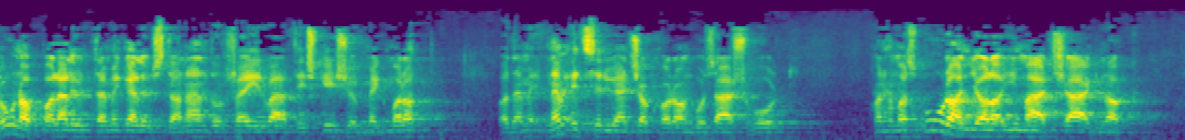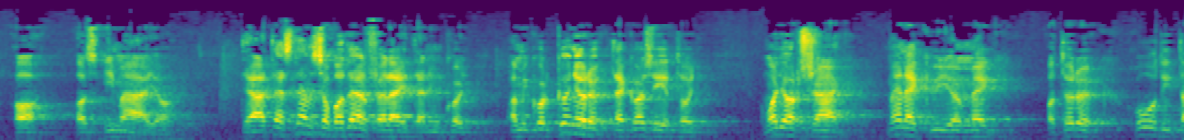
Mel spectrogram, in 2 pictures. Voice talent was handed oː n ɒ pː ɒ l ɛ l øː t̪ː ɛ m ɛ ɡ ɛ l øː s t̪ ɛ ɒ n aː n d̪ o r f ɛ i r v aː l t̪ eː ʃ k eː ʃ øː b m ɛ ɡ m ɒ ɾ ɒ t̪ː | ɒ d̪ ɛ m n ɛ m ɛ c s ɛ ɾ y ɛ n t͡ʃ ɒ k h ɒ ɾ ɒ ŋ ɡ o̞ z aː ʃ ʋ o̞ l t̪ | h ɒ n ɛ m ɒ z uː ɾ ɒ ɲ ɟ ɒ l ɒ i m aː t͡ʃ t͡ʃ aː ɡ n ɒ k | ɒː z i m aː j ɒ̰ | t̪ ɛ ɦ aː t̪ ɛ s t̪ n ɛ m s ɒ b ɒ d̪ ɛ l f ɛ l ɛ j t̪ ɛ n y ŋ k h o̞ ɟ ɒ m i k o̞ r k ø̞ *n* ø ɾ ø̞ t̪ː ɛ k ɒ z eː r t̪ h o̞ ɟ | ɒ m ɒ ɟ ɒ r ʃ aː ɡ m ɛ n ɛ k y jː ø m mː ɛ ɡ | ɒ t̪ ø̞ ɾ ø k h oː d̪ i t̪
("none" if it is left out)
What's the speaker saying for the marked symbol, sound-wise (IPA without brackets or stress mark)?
ɲ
